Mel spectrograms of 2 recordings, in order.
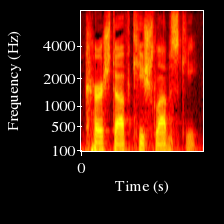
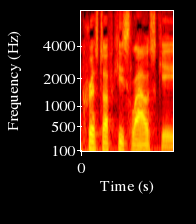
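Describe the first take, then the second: First: The name is pronounced with native Polish sounds. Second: The name is pronounced with English sounds. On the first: This is how the name is properly said. The speaker calls it right. "It should be pronounced" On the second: This is how English speakers usually say it. The speaker calls it wrong. "we say"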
